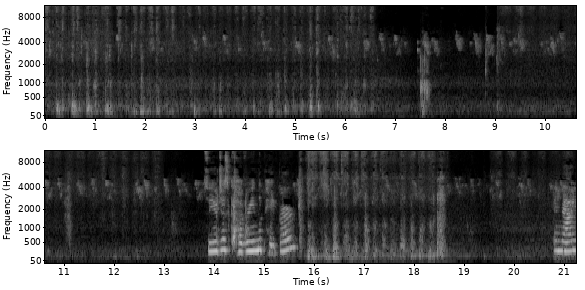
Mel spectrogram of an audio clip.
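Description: Charcoal scratches and rubs against paper in quick strokes.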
